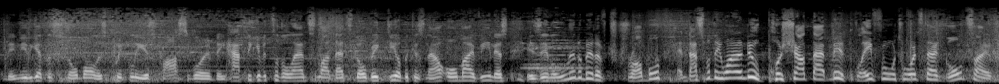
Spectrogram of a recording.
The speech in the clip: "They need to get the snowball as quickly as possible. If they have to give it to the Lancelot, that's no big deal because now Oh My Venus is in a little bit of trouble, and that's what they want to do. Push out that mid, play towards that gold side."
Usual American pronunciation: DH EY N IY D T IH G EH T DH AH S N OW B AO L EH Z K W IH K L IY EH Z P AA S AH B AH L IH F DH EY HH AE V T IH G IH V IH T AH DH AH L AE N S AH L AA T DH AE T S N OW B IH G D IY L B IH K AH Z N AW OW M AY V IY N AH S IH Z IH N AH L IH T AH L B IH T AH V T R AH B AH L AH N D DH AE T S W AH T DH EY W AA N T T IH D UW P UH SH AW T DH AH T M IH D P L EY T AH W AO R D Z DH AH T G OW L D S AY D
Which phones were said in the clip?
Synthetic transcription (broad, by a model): DH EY N IY D T IH G EH T DH AH S N OW B AO L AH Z K W IH K L IY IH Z P AA S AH B L IH F DH EY HH AE F T IH G IH V IH T AH DH AH L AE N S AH L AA T DH AE T S N OW B IH G D IY L B IH K AH Z N AW OW M AY V IY N AH S IH Z IH N AH L IH T L B IH T AH V T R AH B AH L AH N DH AE T S W AH T DH EY W AA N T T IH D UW P UH SH AW T DH AH T M IH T P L EY T AH W AO R D Z DH AH T G OW L D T AY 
